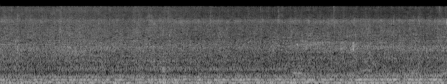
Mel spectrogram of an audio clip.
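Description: Chicken pieces frying in oil in a wok, a steady sizzle.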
